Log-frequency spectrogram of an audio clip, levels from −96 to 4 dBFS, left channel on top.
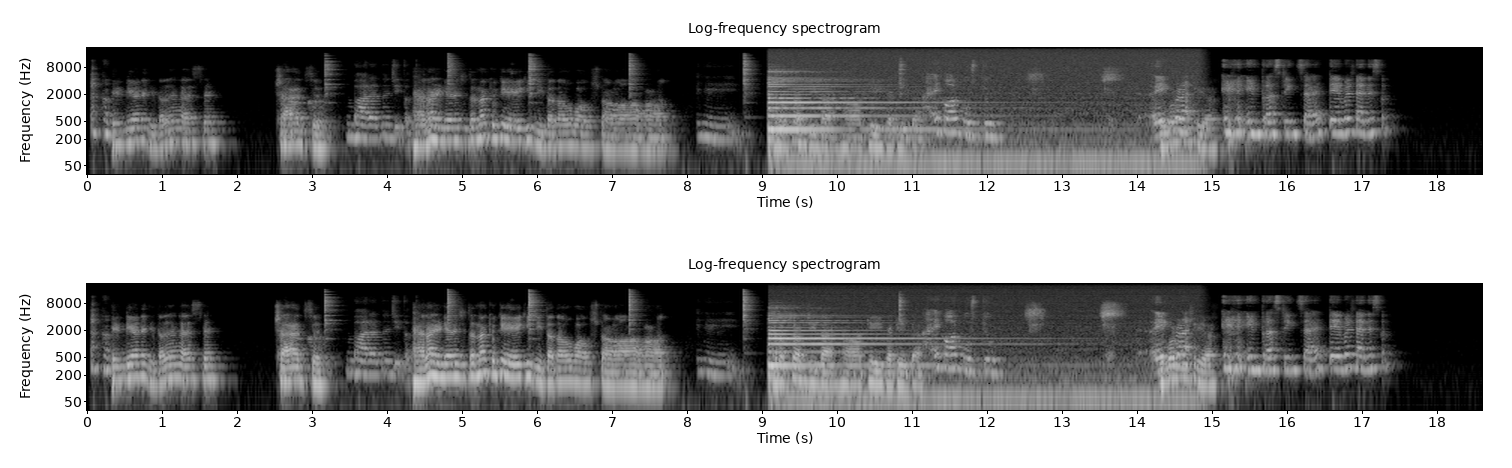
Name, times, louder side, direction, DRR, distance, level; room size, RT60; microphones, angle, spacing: voice 1, 0.3-1.7 2.5-3.2 4.3-7.7 9.1-11.1 12.5-12.8 13.5-13.8 14.3-15.0, right 5 dB, 75° right, 7 dB, 0.4 m, -30 dB
sound 1, 3.2-3.4 4.8-5.0 5.9-6.1 7.2-7.4 8.7-9.0 10.8-11.0, right 3 dB, 25° right, 0.5 m, -37 dB
voice 2, 3.4-4.5 8.1-8.8 11.1-12.1 14.1-14.7 15.1-17.3, left 1 dB, 5° right, -5 dB, 1.1 m, -33 dB
Guitar, 9.1-14.8, equal, 40° left, 0.6 m, -28 dB
2.5 x 2.2 x 2.6 m, 0.40 s
head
